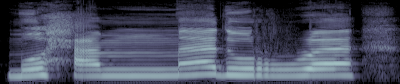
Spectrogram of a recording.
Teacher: تنوین کے بعد حرف را ہے یعنی آپ کو غنہ نہیں کرنا ہے، ناک میں آواز کو نہیں لے کر جانا ہے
